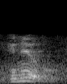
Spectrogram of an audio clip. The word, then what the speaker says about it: GNU: But when it's the name of our system, the correct pronunciation is GNU, pronounce a hard G.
